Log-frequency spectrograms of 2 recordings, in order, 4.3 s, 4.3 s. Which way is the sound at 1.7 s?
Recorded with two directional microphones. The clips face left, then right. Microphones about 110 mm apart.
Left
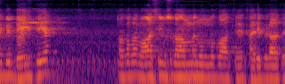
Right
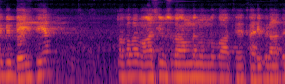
35° left (ahead or behind).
